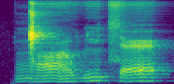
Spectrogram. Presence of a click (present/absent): present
